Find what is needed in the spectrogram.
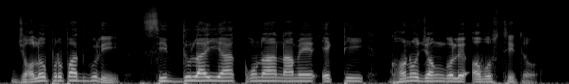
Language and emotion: Bengali, neutral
